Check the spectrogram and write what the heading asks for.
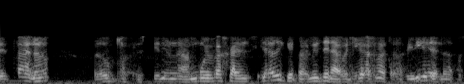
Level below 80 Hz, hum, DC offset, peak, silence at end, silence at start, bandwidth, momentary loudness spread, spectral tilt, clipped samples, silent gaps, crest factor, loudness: -52 dBFS; none; under 0.1%; -12 dBFS; 0 s; 0 s; 4 kHz; 9 LU; -8 dB/octave; under 0.1%; none; 18 dB; -29 LUFS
